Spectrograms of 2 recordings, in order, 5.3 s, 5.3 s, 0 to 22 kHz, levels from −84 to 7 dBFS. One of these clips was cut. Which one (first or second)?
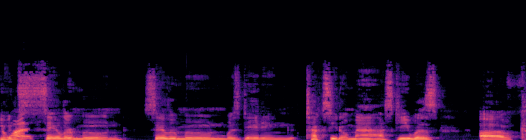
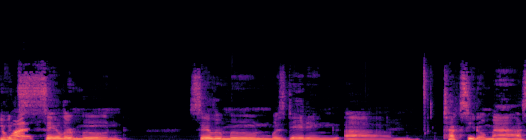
first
